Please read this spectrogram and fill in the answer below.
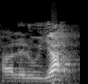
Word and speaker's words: aleluya: En hebreo es aleluya con el acento en la a final.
